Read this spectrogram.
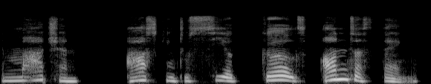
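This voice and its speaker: Male reader as whimsical young girl, high soft head voice, dainty precise phrasing, playful, storybook character, dry studio sound. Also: takes it slowly, breathy edge, no echo, full character voice. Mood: mock indignant. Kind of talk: audiobook character voice.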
